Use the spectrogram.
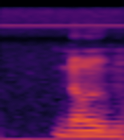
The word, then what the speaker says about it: GNOME: user experience there is the gnome or gnome as they say it should be pronounced there is different versions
